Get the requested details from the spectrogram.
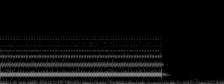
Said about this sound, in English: Hopefully he has voicemail. It seems to be a lot of rings.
